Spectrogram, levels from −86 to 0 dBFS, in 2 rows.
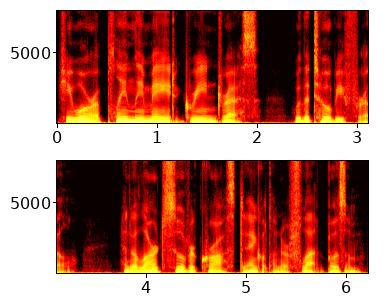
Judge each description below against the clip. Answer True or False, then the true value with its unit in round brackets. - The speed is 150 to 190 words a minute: False (200 wpm)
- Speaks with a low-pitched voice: True (95 Hz)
